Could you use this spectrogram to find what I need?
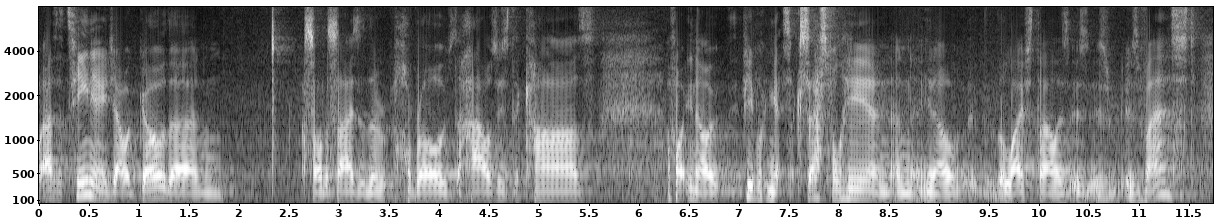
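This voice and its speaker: Delivered at a moderate pace with fairly even intonation, the speech comes in an English accent amid audible room echo and noticeable background noise. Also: man, medium pitch for a man. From England. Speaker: author and ex-prisoner giving a talk. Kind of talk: audience Q&A. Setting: stage with audience. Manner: halting, many fillers.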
